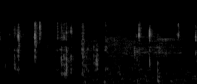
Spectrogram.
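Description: Rapid, light clicking of keys on a computer keyboard, a faint, uneven patter of close taps with no voices over it.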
